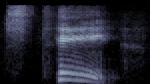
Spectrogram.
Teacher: So totally Sthi is a Samyukta Akshara, but it is Hrisva and Mahaprana.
